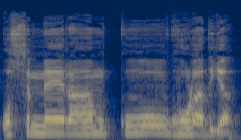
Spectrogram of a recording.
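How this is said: The word राम carries the stress. "मतलब हम राम पे जोर दे रहे हैं"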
